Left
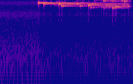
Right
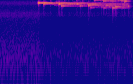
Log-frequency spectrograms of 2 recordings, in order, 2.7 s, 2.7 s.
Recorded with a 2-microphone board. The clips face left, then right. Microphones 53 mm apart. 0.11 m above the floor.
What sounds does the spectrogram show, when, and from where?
0.8 s a chime: 40° left (ahead or behind), 1.1 m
